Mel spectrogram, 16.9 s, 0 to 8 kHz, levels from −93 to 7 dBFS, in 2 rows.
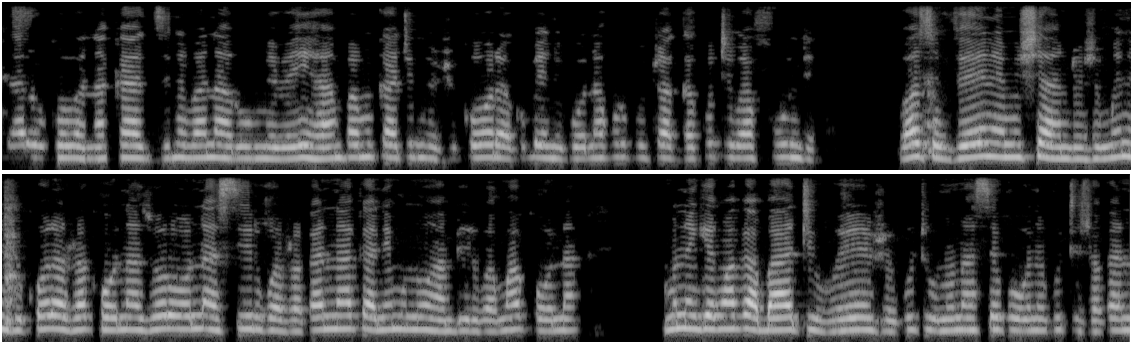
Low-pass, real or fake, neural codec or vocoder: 7.2 kHz; real; none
